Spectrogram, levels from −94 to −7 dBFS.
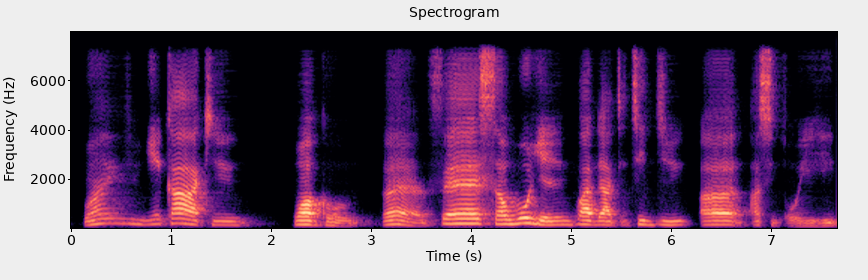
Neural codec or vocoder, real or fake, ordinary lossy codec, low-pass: codec, 16 kHz, about 1 kbps, DyCAST, with the encoder's durations; fake; none; 7.2 kHz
